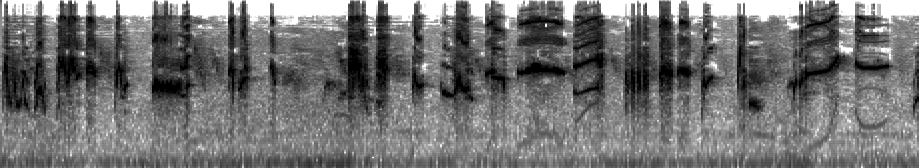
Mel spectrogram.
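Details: Oriental magpie-robin singing a rich varied song, meant to stimulate other birds: fast bright chirps mixed with long wavering whistles and rising and falling slurs, loud and almost unbroken.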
